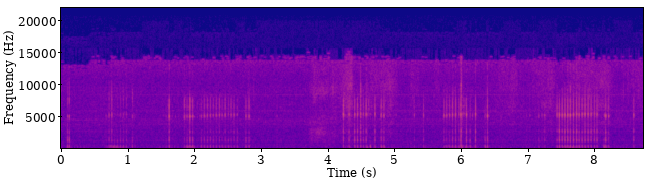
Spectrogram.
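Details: A drowsy domestic cat, eyes open, snoring in rough, purring-like rattles; loud breathy bursts alternate with quieter stretches across nearly nine seconds, indoors, nothing else audible.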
